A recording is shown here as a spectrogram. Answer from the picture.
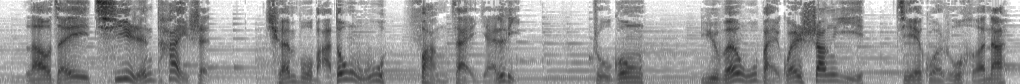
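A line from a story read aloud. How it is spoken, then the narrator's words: Laughing. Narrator (Chinese): 周瑜笑了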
